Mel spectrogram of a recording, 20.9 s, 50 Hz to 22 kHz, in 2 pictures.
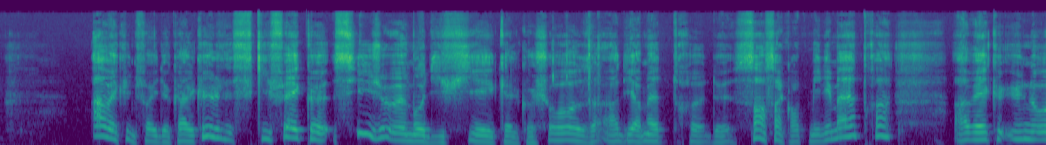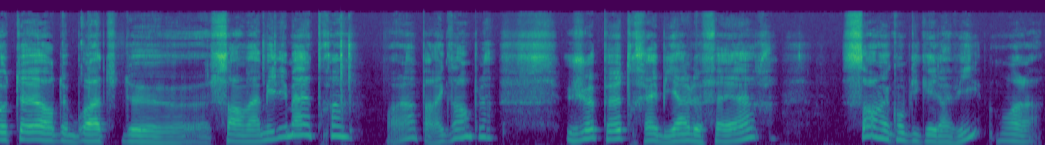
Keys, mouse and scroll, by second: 3.6 click, 4.8-5.7 typing, 5.9 Return, 11.0 click, 12.5-13.1 typing, 13.9 Return, 17.9-19.4 scroll down 1, 19.4-20.9 drag.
